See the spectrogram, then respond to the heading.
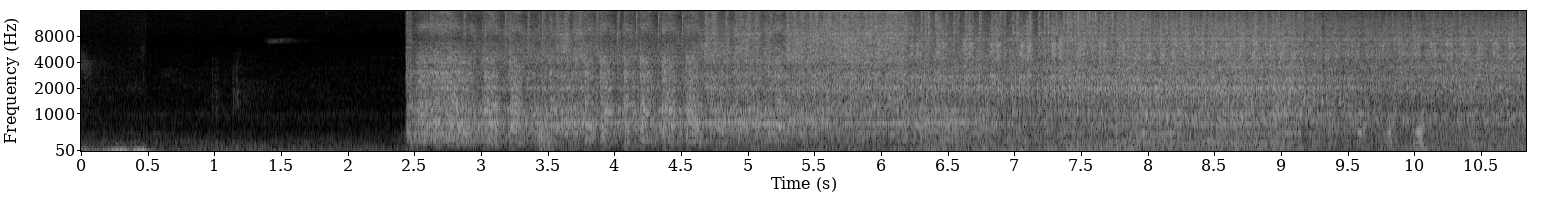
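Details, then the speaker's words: Peugeot 605 3.0L SV with PRV V6 (petrol), heavy fuel consumption and poor running: engine catches and settles into an uneven, lumpy idle that never smooths; fuel pressure regulator diaphragm leaks petrol into the vacuum side, flooding it with far too much fuel. "Le régulateur fuit par la membrane ici pour la dépression il y a de l'essence qui a coulé. Donc forcément comme ça il y a à beaucoup beaucoup trop de carburant"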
